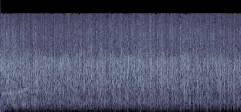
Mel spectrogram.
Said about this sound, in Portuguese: Além de Fernanda Montenegro, nós temos a nossa Jam Session. Pode aplaudir …, ….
